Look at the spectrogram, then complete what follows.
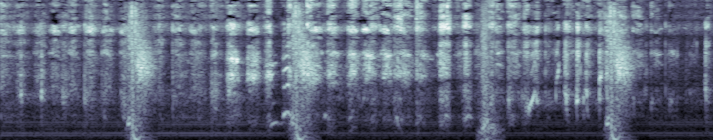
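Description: Four loud thumps, about one and a half seconds apart, over constant rapid clicking and a steady low hum.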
